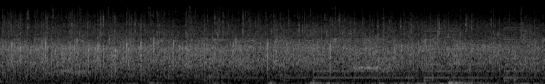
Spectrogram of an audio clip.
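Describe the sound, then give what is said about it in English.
Audience applause greets an accordion player being welcomed on stage, a dense, steady clapping that continues without a break. “How about a hand for Jesse?”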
